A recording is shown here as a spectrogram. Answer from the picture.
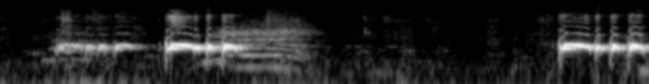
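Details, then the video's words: Zebra dove, local type, singing to lure other doves into song: two bursts of quick, bouncing coo notes, a drawn-out trailing note, a silent gap, then another rapid phrase. "pancingan perkutut lokal gacor"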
